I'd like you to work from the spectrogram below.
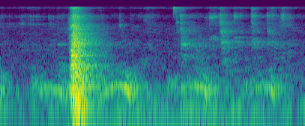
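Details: Pet bird at treat time cooing softly in low rounded notes after one loud sudden noise, indoors.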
